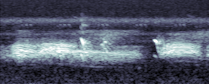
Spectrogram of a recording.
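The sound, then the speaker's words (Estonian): Several crows caw harshly in a steady, overlapping chorus for about two seconds, loud, with no talking, as they take flight from spruce treetops, startled by a door slammed shut with a bang. “ta lõi ukse kinni sellise pauguga, et varesed tõusid kuuselatvadest kraaksudes lendu”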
